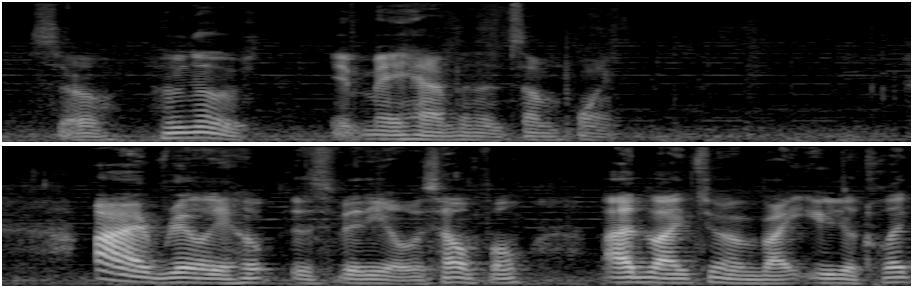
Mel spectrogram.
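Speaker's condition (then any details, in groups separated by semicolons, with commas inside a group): Cerebral palsy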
